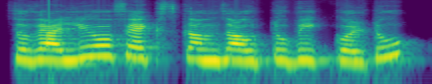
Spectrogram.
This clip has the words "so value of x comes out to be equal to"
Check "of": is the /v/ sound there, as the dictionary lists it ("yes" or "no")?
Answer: no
